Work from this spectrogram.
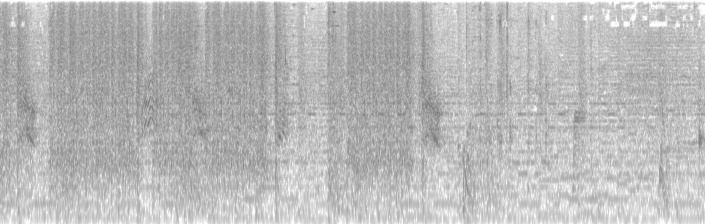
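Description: Rapid shots ring out in the video game Enter the Gungeon, dense bursts of bright pops and impacts over game sound, with a few heavier blasts spaced through the stretch.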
